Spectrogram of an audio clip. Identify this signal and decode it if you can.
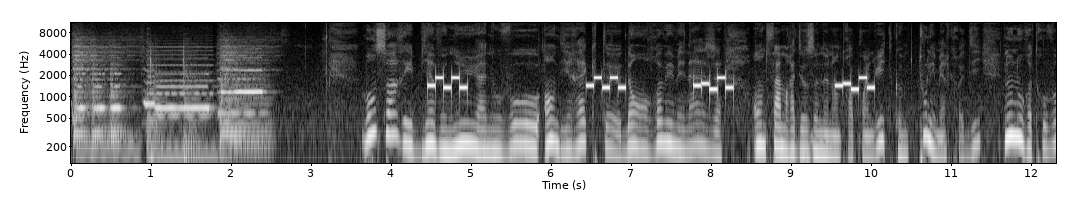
Five-tone selective call (CCIR), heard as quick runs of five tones, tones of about 100 ms. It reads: 59494 59494 56394 56394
